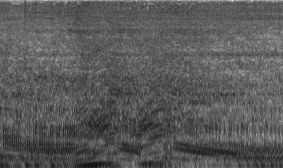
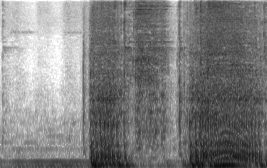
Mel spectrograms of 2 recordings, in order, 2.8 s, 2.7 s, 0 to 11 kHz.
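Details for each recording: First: 1995 Ardisam 8900 Earthquake two-stroke auger after repair with a rebuilt Tillotson carburetor, run after a cold start: blips up and down twice, then holds a strong, even high-speed buzz without stumbling before cutting off. Normal running. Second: 1995 Ardisam 8900 auger (Earthquake/Eskimo), two-stroke with an empty tank: it barks to life on carb cleaner sprayed in the intake, sags after a second and revs again. Runs briefly on starting spray only, no fuel.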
